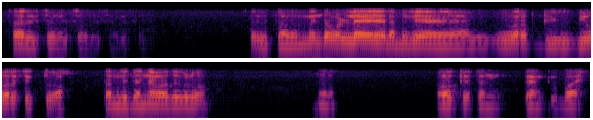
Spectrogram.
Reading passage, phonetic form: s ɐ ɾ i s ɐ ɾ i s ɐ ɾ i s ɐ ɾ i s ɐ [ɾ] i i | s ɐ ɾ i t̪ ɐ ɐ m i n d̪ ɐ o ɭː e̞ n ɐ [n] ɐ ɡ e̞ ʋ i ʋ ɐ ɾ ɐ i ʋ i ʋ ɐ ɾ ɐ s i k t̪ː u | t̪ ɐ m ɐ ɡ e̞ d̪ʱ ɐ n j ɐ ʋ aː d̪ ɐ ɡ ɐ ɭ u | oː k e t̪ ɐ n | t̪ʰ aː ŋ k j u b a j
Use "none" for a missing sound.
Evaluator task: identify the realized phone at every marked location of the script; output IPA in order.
ɾ, m

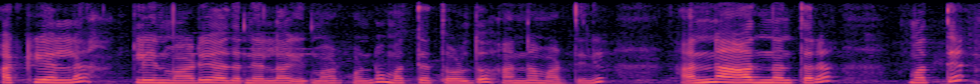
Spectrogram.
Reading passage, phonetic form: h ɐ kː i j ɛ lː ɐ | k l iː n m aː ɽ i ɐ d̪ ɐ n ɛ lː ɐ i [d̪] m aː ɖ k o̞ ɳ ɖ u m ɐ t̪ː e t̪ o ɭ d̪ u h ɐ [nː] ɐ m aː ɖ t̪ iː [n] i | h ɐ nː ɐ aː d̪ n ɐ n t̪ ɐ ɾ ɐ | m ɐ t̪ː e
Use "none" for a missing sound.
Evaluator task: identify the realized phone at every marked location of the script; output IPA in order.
d̪, nː, n

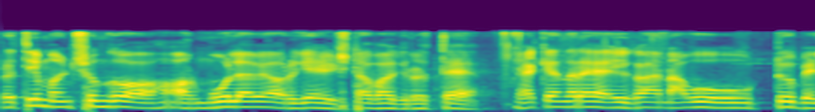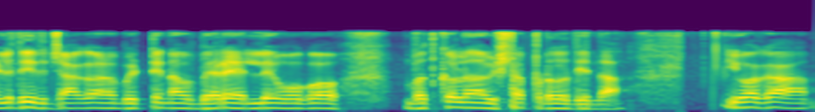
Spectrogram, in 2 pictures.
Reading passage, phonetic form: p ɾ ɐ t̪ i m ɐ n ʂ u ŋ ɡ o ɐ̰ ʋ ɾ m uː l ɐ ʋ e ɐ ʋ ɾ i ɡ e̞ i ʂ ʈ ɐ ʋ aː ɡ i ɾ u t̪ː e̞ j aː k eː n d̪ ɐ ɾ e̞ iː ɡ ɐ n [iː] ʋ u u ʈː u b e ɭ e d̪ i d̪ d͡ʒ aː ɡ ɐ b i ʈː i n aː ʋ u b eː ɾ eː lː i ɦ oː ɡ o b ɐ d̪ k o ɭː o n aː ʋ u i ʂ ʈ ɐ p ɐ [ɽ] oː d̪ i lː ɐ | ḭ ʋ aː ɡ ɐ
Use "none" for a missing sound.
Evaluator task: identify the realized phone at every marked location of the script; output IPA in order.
aː, ɽ

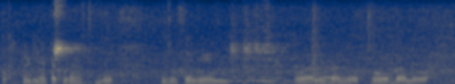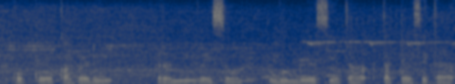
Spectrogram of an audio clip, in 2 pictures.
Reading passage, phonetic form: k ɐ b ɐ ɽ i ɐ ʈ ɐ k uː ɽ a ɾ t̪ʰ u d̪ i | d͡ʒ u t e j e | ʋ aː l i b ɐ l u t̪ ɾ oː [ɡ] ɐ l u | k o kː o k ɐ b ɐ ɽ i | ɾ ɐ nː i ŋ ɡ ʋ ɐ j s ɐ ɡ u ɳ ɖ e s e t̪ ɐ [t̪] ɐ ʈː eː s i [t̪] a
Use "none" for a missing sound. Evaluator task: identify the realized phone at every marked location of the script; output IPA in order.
b, t̪, t̪

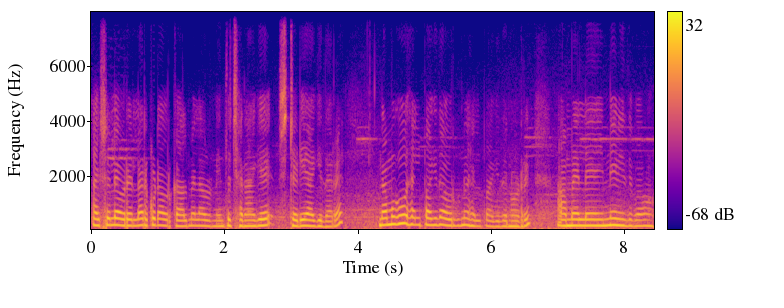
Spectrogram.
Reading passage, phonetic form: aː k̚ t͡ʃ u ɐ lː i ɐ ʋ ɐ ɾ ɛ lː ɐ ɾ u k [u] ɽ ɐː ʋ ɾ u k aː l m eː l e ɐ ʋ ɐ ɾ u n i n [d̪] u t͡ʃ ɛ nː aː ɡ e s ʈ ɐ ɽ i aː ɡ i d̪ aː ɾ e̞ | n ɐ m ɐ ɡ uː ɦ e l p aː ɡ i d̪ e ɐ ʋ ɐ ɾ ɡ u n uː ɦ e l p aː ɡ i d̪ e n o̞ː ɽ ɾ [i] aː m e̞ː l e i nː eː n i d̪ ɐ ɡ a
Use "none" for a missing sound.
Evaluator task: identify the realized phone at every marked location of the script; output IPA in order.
uː, t̪, i

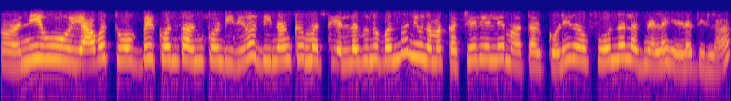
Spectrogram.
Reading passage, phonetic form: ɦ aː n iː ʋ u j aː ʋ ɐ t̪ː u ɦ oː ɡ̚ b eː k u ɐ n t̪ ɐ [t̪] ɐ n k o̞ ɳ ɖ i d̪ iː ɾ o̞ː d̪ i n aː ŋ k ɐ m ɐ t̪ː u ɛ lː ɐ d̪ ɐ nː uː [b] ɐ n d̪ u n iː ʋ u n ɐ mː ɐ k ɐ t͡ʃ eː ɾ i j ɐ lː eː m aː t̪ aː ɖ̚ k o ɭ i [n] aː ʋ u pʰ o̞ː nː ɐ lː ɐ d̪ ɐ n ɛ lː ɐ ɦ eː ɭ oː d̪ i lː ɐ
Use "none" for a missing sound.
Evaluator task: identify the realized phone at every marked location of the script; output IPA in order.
none, b, n

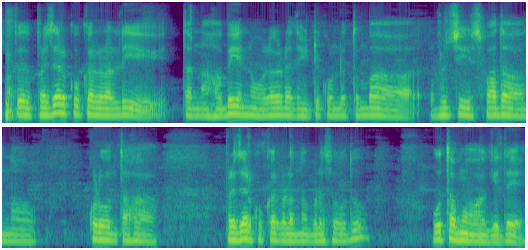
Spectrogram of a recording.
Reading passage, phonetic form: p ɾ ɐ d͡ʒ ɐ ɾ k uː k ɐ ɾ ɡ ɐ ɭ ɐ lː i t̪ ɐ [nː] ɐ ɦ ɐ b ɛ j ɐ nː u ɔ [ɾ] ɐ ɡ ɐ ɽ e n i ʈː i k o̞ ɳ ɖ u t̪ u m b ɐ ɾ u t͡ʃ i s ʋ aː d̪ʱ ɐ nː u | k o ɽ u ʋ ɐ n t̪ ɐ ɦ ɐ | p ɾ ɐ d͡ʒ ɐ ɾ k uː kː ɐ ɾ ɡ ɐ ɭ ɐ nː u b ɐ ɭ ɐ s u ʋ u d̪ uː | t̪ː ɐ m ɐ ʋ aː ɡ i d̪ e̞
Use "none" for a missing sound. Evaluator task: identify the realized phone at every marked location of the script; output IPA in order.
nː, ɭ

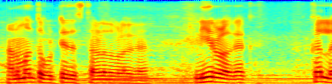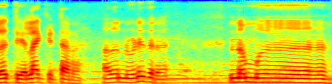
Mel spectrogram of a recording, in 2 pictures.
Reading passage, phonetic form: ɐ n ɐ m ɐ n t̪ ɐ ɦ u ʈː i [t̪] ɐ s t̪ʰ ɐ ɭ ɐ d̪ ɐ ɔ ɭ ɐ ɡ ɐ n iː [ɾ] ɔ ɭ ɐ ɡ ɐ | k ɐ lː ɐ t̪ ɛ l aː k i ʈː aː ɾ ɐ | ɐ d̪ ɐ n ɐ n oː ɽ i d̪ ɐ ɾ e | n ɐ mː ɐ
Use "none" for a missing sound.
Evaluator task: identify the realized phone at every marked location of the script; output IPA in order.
d̪, ɾ

